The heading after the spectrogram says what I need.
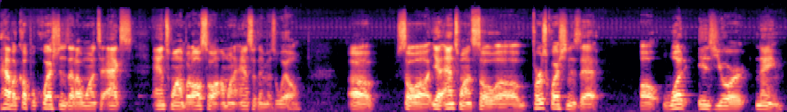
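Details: Man who stutters and uses a SpeechEasy device; stuttering.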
